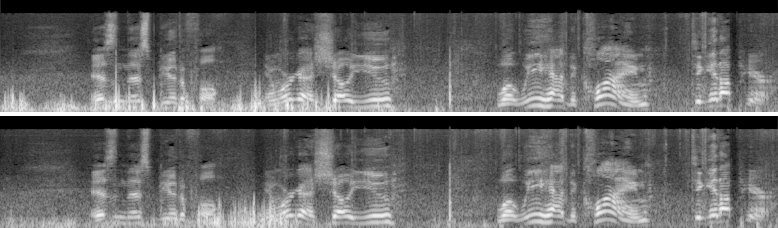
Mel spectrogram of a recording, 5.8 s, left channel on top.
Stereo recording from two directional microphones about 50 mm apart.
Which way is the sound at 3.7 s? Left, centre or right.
Right.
